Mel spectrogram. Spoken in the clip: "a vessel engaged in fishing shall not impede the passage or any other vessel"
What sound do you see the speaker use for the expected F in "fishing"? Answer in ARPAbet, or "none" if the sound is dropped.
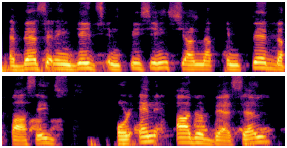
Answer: P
